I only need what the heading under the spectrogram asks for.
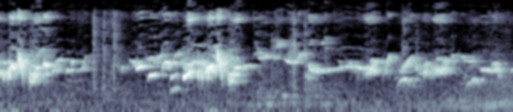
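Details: White-rumped shama ketrekan to trigger singing in other shamas: dense, overlapping jumble of chattering, squawky and whistled notes with a few sharp clicks, continuous throughout.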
